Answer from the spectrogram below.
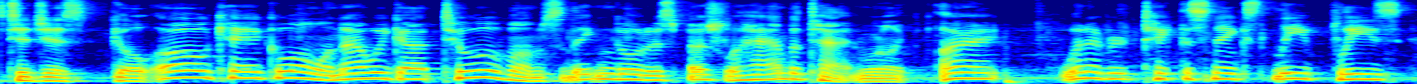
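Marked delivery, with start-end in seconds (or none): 0.8-4.2 higher-pitched, breezy handler voice; unbothered snake handler. Retold or imitated. 4.7-7.0 mock-dismissive reply, pitched up. Wanting handler to leave.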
